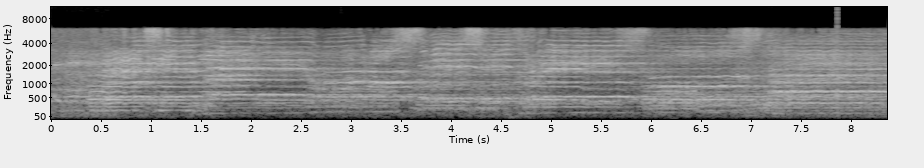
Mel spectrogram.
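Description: A choir singing a sacred chant during the offertory of a Catholic Mass, several voices holding long notes that shift pitch every second or so.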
